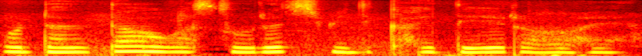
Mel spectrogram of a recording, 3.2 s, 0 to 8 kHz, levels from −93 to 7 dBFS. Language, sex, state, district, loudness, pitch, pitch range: Hindi, female, Arunachal Pradesh, Papum Pare, -14 LUFS, 235 Hz, 225-240 Hz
